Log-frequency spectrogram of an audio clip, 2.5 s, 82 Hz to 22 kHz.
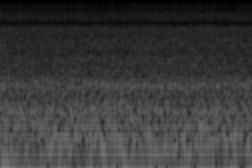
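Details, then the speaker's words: Ford F150: steady, even low idle rumble with no knocks, misses or ticks; checking gauges and oil pressure; runs nice. "Where are the gauges? Oh, gauge. That thing runs nice."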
